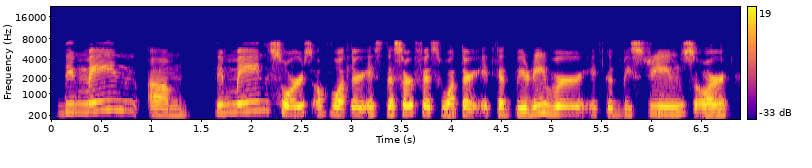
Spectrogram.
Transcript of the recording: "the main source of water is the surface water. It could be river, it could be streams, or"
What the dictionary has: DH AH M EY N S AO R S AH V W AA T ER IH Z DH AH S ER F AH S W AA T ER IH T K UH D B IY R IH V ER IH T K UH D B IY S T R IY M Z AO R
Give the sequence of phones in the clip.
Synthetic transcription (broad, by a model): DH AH M EY N S AO R S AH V W AA T ER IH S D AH S ER F AH S W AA T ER IH T K UH D B IY R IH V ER IH T K UH D B IY S T R IY M S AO R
